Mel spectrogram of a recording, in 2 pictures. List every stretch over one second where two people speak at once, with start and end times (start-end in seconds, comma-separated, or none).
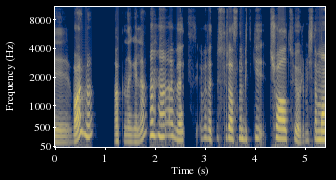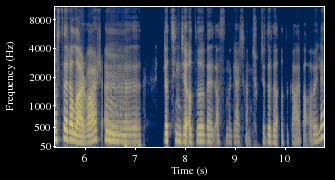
none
